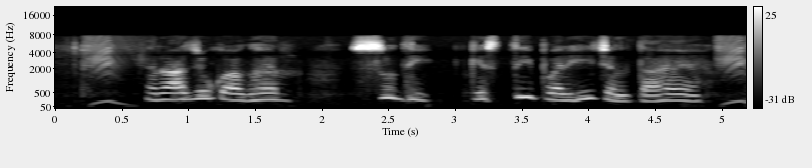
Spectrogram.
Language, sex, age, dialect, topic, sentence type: Hindi, female, 18-24, Marwari Dhudhari, banking, statement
